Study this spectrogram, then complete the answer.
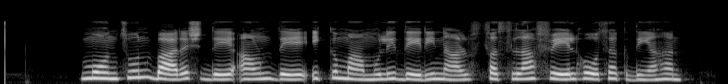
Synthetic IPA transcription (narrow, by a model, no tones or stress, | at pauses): mɔːnsuːnbaːɾɪʃd̪eːʔaːʊɳd̪eːʔɪkmaːmuːliːd̪eːɾiːnaːlpʰəslãːpʰeːlɦoːsəkd̪iːjãːɦən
